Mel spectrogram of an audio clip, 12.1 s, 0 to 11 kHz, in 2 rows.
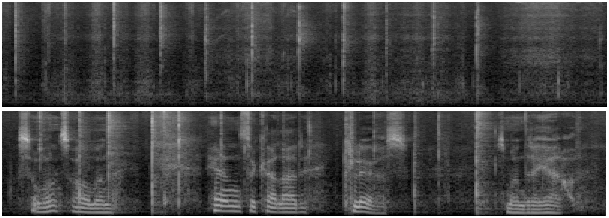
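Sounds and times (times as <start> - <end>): hands patting and rubbing clay: 0.0 - 12.0.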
